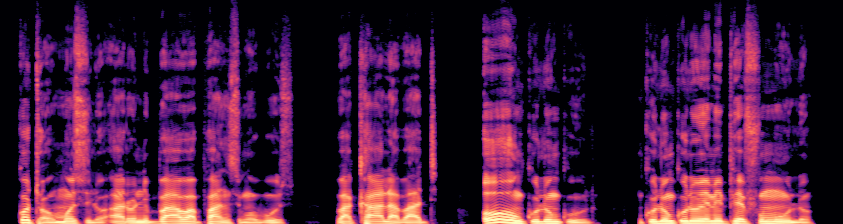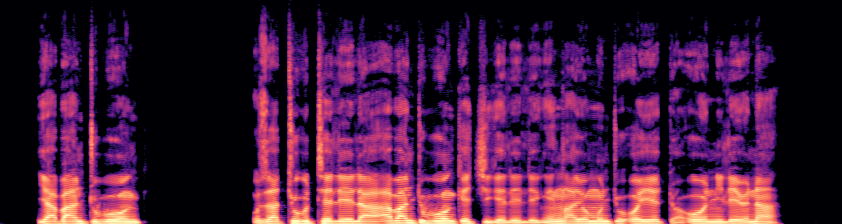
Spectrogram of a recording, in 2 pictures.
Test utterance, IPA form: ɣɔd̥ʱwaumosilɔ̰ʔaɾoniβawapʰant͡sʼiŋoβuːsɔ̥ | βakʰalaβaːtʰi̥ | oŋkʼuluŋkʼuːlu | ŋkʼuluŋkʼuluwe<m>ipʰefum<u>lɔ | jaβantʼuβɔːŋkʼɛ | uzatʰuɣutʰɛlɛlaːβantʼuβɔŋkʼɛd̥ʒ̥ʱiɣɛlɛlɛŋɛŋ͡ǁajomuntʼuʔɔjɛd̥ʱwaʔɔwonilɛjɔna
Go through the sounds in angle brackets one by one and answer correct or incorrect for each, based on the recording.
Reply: correct, correct

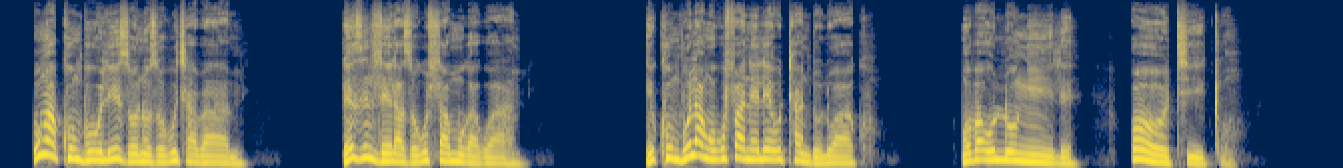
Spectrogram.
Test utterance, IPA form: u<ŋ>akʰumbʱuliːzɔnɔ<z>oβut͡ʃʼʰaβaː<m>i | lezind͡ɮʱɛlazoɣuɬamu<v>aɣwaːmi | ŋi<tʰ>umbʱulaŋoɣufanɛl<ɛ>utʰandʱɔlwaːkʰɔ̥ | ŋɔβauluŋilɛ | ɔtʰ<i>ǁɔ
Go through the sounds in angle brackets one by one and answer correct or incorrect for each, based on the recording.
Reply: correct, correct, correct, incorrect, incorrect, correct, incorrect

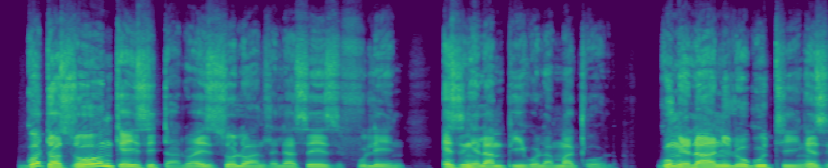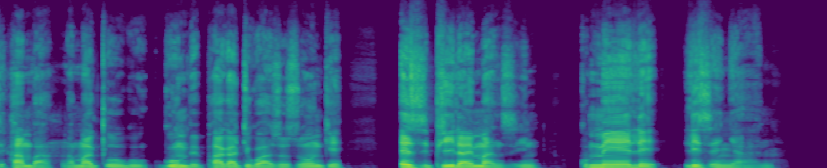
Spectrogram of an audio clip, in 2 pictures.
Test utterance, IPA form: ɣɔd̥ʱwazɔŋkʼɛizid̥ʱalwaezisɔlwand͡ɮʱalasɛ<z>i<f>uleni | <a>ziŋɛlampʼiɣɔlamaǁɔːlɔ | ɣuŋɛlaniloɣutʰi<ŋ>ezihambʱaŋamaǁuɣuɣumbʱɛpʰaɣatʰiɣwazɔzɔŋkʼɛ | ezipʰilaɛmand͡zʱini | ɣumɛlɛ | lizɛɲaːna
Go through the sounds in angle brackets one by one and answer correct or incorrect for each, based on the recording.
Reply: correct, correct, incorrect, correct

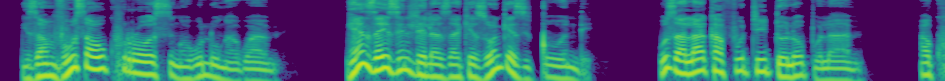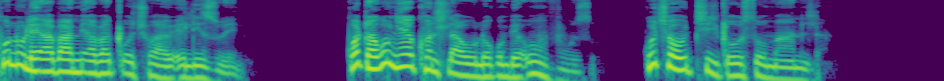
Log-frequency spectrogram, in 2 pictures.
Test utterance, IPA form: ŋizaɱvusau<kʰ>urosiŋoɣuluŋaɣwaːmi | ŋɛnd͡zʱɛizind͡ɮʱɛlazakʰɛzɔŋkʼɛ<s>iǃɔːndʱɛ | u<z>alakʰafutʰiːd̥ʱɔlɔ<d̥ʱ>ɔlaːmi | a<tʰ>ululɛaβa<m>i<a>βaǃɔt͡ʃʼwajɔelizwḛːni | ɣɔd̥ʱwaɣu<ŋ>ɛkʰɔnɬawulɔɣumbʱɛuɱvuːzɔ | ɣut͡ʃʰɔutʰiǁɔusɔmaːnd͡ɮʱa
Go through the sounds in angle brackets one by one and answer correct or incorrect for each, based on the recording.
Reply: correct, incorrect, correct, incorrect, incorrect, correct, correct, correct

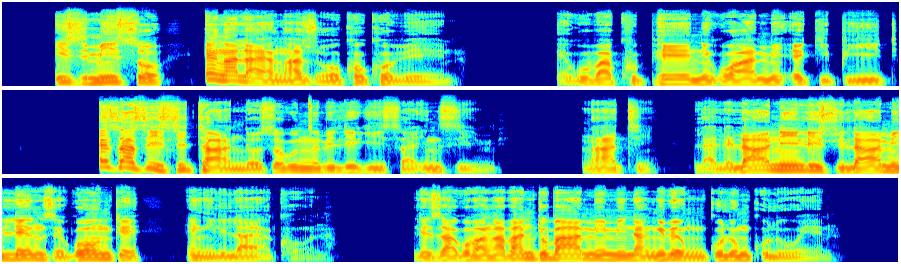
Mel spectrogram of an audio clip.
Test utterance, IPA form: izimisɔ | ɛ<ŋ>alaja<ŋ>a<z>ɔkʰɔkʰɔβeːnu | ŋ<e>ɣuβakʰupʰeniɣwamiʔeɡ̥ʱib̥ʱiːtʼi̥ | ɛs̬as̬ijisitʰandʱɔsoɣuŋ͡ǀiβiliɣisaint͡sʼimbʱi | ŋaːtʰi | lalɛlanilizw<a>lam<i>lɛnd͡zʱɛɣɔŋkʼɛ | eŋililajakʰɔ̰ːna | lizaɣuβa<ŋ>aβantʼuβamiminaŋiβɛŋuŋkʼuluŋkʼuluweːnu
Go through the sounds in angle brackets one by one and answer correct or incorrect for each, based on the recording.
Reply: correct, correct, correct, correct, incorrect, correct, correct

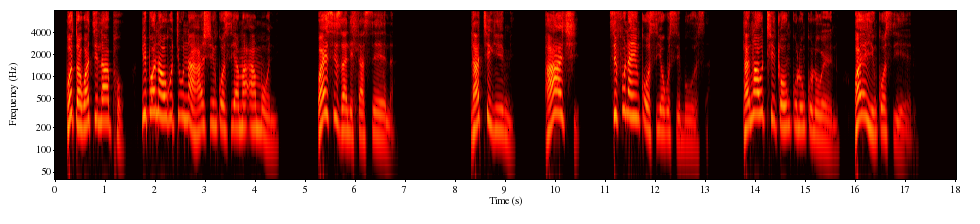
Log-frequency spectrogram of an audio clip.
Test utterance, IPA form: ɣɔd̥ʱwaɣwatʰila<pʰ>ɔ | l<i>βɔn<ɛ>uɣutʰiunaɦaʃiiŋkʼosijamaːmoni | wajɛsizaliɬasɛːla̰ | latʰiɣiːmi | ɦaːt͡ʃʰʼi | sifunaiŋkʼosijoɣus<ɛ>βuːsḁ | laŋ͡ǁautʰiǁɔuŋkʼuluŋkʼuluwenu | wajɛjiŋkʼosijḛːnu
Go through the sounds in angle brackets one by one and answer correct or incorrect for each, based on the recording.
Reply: correct, correct, incorrect, incorrect

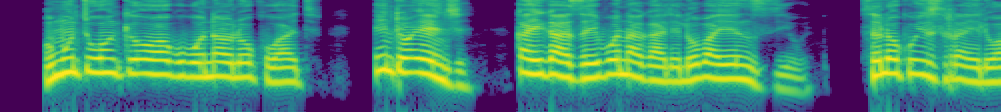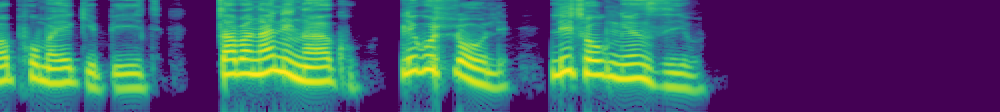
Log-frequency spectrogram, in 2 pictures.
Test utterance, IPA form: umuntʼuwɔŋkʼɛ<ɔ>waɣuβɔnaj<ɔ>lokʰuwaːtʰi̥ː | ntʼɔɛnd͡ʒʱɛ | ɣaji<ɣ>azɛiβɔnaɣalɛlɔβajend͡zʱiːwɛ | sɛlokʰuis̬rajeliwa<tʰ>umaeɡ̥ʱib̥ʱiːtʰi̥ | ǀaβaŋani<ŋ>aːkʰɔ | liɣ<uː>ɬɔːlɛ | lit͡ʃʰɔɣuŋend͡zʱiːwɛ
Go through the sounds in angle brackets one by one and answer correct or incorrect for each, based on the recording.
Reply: correct, correct, correct, incorrect, correct, incorrect

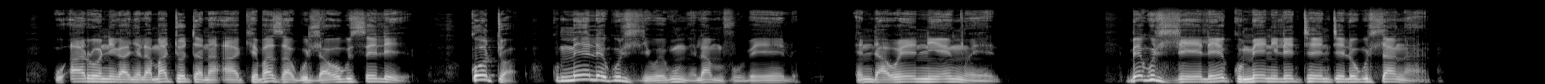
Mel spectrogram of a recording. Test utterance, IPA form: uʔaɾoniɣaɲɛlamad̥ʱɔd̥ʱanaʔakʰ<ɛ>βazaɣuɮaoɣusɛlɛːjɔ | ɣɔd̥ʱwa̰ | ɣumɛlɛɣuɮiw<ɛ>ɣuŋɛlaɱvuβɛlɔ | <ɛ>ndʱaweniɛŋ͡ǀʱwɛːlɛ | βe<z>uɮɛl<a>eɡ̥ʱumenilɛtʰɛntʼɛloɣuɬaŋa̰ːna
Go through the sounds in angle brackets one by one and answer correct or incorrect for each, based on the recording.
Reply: correct, correct, correct, incorrect, incorrect

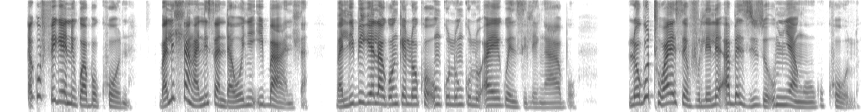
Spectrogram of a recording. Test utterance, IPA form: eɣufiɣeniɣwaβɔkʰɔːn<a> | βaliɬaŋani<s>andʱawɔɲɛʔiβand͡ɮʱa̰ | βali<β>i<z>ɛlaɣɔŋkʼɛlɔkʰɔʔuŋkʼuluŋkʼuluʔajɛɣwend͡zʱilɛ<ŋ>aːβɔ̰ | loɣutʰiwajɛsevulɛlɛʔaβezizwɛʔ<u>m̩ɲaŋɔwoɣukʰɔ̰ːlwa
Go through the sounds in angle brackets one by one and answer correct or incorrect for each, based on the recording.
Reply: correct, correct, correct, incorrect, correct, correct

